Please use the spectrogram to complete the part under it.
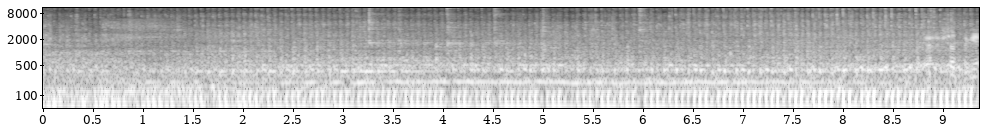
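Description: A tractor engine with the PTO engaged runs steadily and loudly throughout, a continuous rumbling drone with no pauses.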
